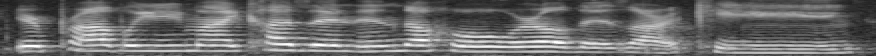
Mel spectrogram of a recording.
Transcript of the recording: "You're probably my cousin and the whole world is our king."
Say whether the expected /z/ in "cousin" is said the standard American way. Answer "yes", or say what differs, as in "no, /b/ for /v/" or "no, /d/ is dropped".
yes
